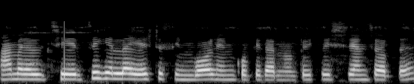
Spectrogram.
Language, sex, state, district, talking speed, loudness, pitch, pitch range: Kannada, female, Karnataka, Dharwad, 160 wpm, -14 LUFS, 230 Hz, 220-240 Hz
